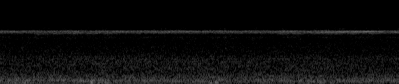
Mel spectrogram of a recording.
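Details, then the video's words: Insects singing on an autumn night in Japan, in total darkness: a steady high continuous trill holding one pitch throughout, with a faint low rumble beneath. "真っ暗闇の秋の虫の声 Beautiful sound of insects in the fall of Japan in total darkness."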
